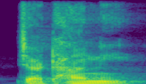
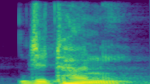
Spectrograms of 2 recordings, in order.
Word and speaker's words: جٹھانی: غور سے سنیے، جبر۔ چھٹا لفظ ہے جٹھانی۔ یہ غلط تلفظ ہے، درست تلفظ ہے جٹھانی۔ دوبارہ سنیے، جٹھانی۔ بچوں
